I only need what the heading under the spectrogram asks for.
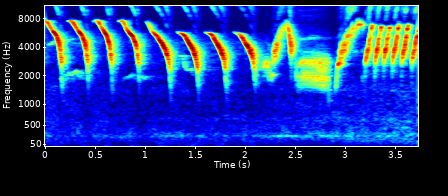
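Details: Canary song played to make other canaries sing: about ten evenly spaced, downward-slurred whistles, a warbled twist, then a quick run of short rising notes.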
